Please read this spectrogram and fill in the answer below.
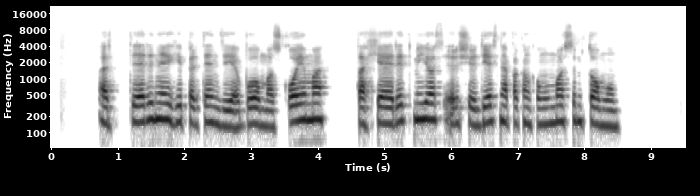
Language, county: Lithuanian, Šiauliai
